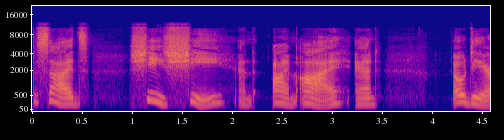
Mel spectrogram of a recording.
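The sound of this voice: An unforced reading voice with lively intonation comes through over a quiet background.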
